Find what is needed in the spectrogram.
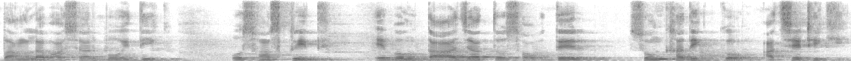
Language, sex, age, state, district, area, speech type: Bengali, male, 18-30, West Bengal, Purulia, urban, spontaneous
